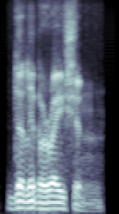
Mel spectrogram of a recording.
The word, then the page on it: deliberation: British English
